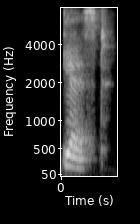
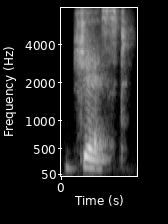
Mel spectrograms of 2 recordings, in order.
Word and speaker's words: guest: Then I noticed that a few pronunciations like buzzwords were, for example, the right one is guest, not jest.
